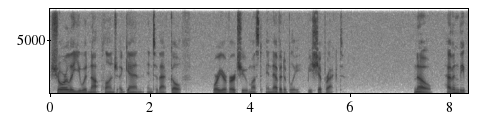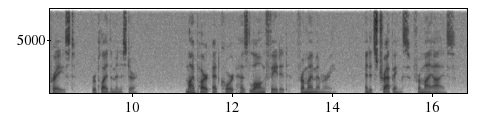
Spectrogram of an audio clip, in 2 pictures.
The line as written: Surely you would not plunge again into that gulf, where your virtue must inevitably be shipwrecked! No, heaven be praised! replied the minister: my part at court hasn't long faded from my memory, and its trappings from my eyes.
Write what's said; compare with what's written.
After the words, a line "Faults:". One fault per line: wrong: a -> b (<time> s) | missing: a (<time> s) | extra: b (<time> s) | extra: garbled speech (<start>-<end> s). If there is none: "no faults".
Surely you would not plunge again into that gulf, where your virtue must inevitably be shipwrecked! No, heaven be praised! replied the minister: my part at court has long faded from my memory, and its trappings from my eyes.
Faults:
wrong: hasn't -> has (12.1 s)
